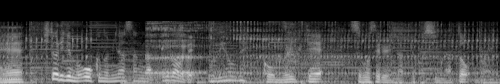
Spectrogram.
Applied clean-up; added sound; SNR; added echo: none; Burping, eructation; 10 dB; none.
